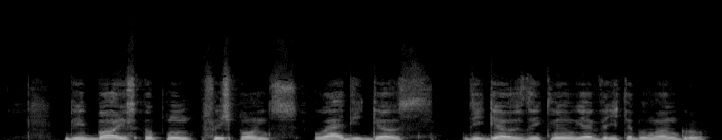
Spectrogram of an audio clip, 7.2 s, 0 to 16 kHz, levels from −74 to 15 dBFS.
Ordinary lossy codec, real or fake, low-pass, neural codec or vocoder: AAC, 48 kbps; fake; 14.4 kHz; codec, 44.1 kHz, 3.4 kbps, Pupu-Codec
